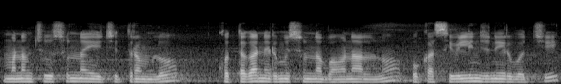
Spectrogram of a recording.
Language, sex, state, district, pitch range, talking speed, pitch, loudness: Telugu, male, Andhra Pradesh, Sri Satya Sai, 125-140 Hz, 115 wpm, 130 Hz, -20 LUFS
